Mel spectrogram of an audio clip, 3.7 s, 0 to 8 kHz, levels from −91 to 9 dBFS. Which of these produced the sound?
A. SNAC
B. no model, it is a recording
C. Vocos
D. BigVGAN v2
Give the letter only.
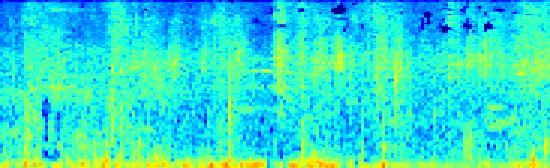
B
